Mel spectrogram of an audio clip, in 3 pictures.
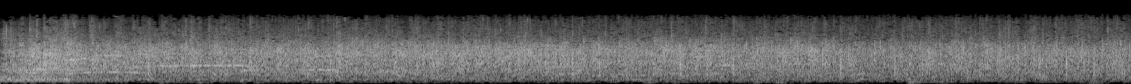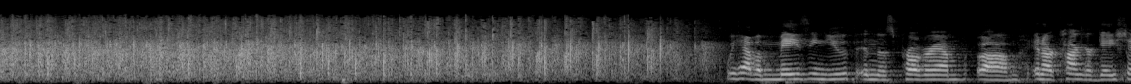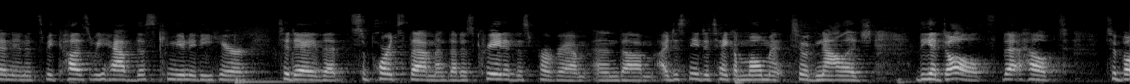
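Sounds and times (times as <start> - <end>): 
large audience clapping: 0.0 - 18.6
speech: 18.9 - 33.9.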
